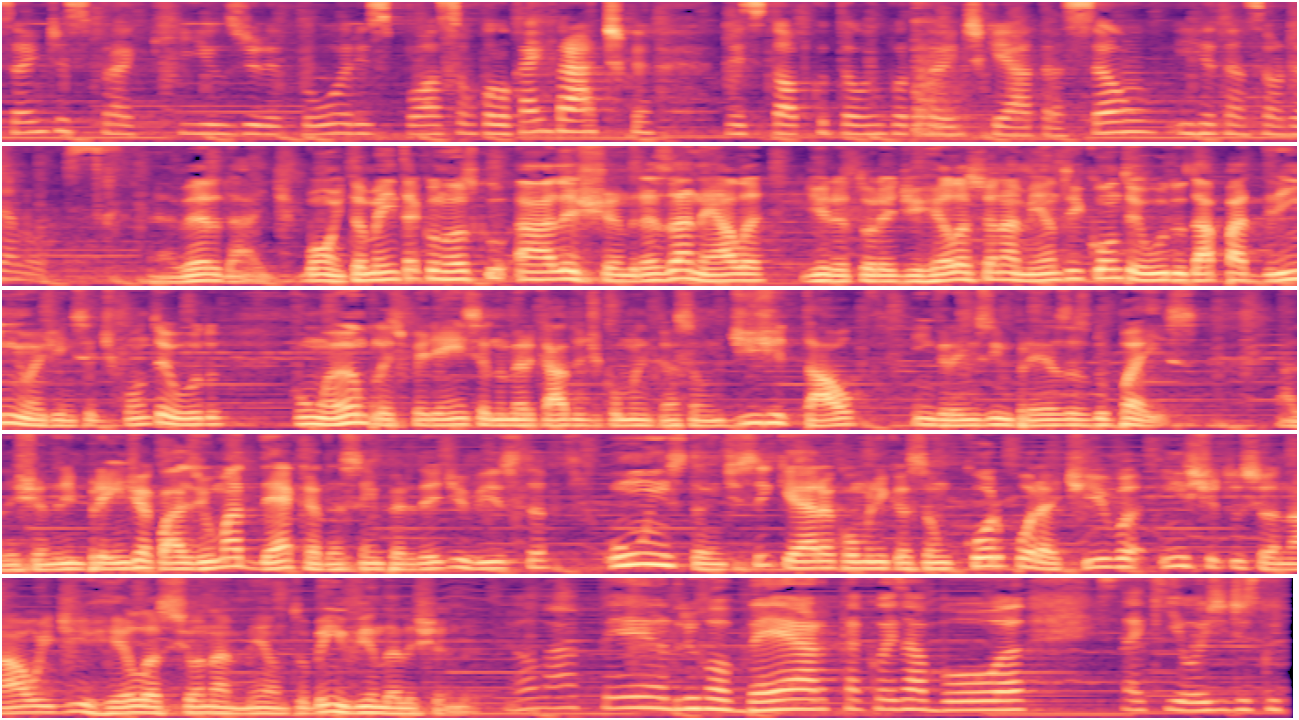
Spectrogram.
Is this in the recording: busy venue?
yes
